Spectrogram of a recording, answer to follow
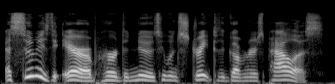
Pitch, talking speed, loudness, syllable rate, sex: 195 Hz, 270 wpm, -18 LUFS, 6.3 syllables/s, female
